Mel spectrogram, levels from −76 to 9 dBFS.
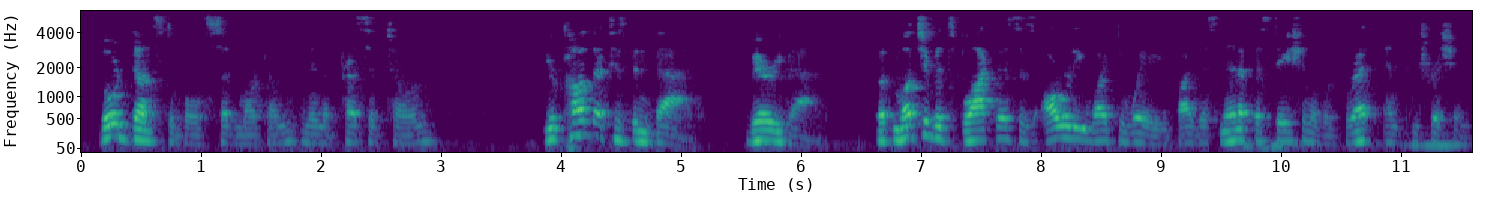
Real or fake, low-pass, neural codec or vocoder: real; 5.4 kHz; none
